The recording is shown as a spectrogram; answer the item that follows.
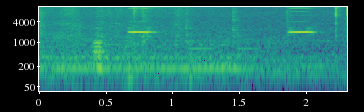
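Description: Microwave oven's control panel beeping as its buttons are pressed: two short high beeps about a second apart, after a light knock. A steady low hum underneath stops about one and a half seconds in.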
